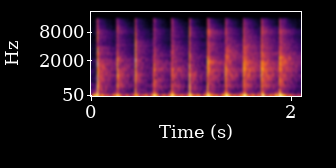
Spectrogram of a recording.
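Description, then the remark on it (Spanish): A single person claps hands in a quick, steady rhythm, about eleven sharp claps that grow a little louder toward the end, with no talking. “aplausos, aplausos para ustedes porque van por muy buen camino,”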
